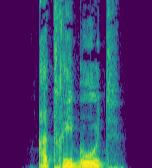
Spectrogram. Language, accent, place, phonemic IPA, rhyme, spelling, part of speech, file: German, Germany, Berlin, /atʁibuːt/, -uːt, Attribut, noun, De-Attribut.ogg
- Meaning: 1. attribute (characteristic, (essential) feature) 2. attribute (word qualifying a noun)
